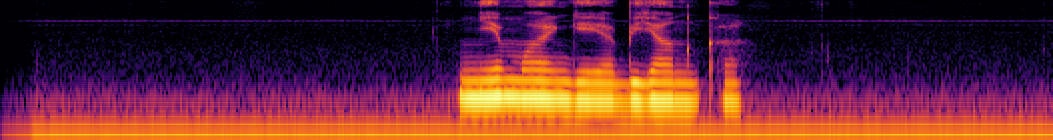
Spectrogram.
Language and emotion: Russian, neutral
